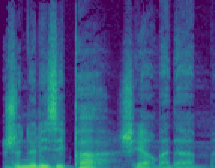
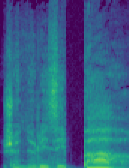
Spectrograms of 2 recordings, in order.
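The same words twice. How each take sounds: First: Soft, composed refusal; cool, quiet composure; very calm. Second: Composed, unmoved answer; still calm. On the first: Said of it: "il dit d'un air très calme". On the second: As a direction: answer evenly, without raising the voice. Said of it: "répondit Rodolphe toujours avec calme". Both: A narrator's reading.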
